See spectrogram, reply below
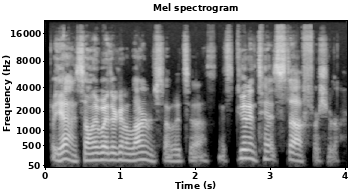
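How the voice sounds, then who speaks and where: A man with a cold, sounding hoarse, hosting a casual sports podcast and laughing often. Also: on the high side, steady tone, a little fast, no echo, studio quality. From Arkansas. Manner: laid-back, laughs often. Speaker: podcast host.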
